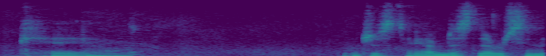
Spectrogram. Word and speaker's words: quai: It comes from the French word, but it's pronounced like K.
